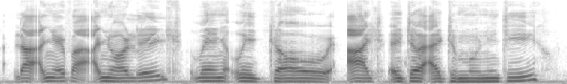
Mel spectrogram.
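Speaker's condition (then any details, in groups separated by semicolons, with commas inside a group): Cerebral palsy; uses light writer communication device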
